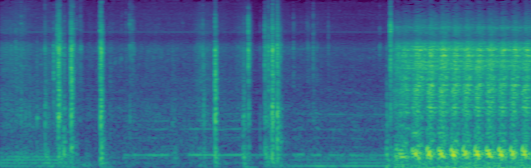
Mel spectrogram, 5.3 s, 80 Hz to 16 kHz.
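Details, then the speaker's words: Rover 75 CDT diesel after fuel system service; clicks, then steady cranking at about three beats per second that never catches; owner hopes the filter is okay. "can hear it rumbling nothing is coming through I'm hoping this filter is okay"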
